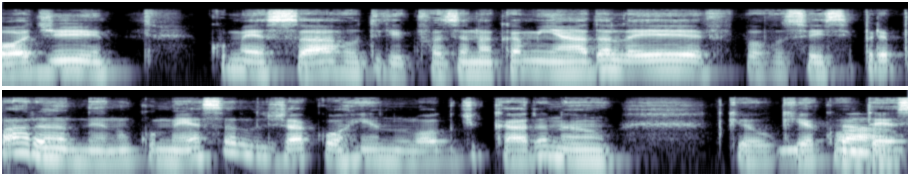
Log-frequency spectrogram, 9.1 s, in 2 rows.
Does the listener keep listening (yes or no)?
yes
